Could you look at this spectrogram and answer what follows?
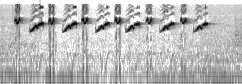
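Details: Fighter-style cinereous tit song used to provoke rival tits into replying, delivered as a steady run of about six paired notes, each a sharp high tick followed by a rising, slurred whistle, roughly two phrases per second.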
